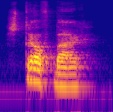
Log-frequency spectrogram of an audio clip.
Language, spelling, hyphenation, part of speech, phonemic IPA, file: Dutch, strafbaar, straf‧baar, adjective, /ˈstrɑf.baːr/, Nl-strafbaar.ogg
- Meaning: punishable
